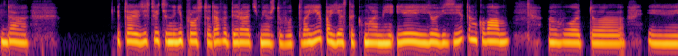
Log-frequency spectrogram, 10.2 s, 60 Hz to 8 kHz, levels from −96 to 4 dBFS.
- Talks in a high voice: Yes, high, 205 Hz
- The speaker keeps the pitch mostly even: Yes, narrow, 1.8 semitones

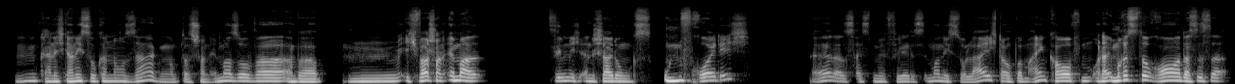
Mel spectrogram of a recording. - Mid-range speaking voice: Yes, medium, 150 Hz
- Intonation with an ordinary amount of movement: Yes, average, 3.3 semitones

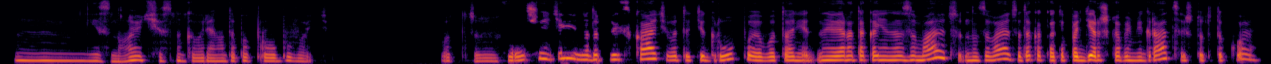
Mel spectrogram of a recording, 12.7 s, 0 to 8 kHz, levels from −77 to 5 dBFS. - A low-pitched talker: No, medium, 185 Hz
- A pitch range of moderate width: Yes, average, 3.3 semitones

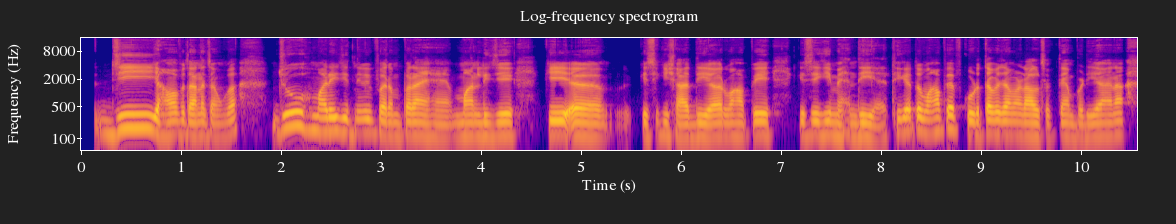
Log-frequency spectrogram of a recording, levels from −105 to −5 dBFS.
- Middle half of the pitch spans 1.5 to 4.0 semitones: Yes, average, 2.7 semitones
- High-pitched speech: No, low, 120 Hz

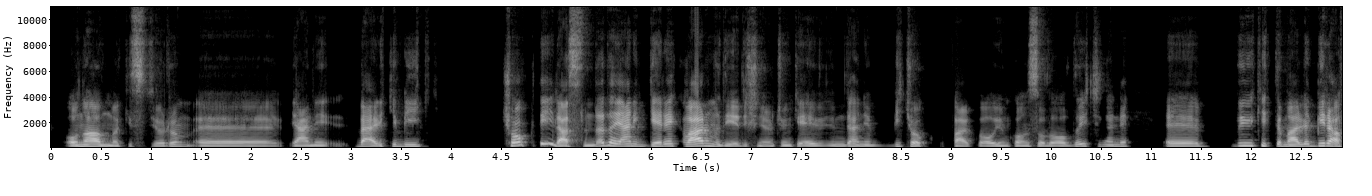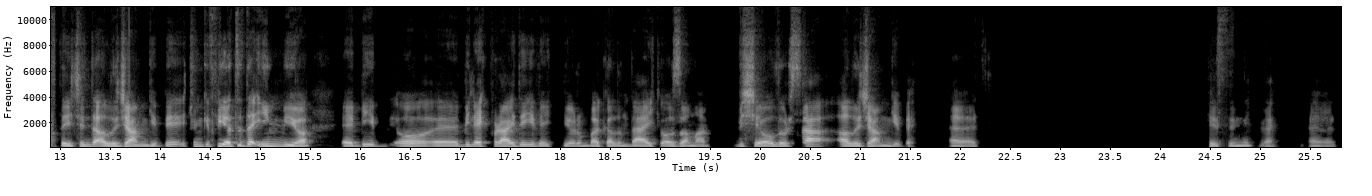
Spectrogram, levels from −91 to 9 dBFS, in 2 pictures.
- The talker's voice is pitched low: Yes, low, 130 Hz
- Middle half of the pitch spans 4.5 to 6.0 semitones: Yes, average, 5.1 semitones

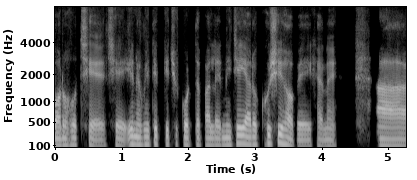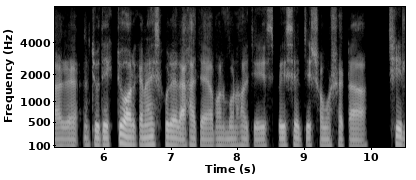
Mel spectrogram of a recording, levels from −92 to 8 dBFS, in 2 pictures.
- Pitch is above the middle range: No, low, 105 Hz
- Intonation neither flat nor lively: No, narrow, 2.3 semitones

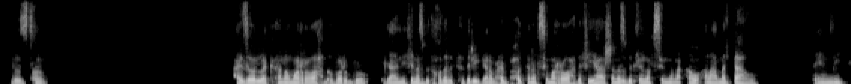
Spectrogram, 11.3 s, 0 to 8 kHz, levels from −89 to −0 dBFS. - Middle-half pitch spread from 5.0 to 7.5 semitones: No, average, 2.7 semitones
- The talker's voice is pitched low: Yes, low, 115 Hz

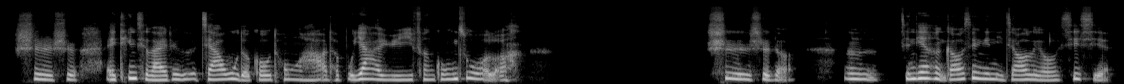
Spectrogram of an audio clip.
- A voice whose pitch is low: No, high, 230 Hz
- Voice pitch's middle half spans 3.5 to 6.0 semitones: No, average, 2.8 semitones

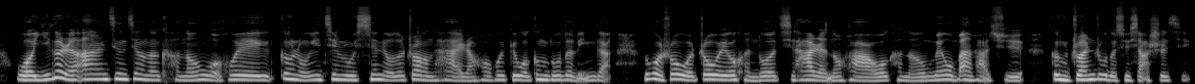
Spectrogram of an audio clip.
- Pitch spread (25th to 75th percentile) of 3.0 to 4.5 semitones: No, narrow, 2.4 semitones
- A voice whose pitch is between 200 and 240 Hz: Yes, high, 205 Hz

